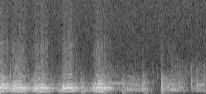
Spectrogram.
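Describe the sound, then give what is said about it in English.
A dog barking in a quick series of several short, loud, tonal barks with an arched yelping pitch, followed by a few weaker, rougher barks toward the end. “Oh, the dog came.”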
